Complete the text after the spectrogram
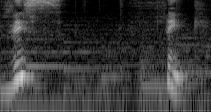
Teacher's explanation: for both of them the tip of your tongue is between your teeth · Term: th sound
